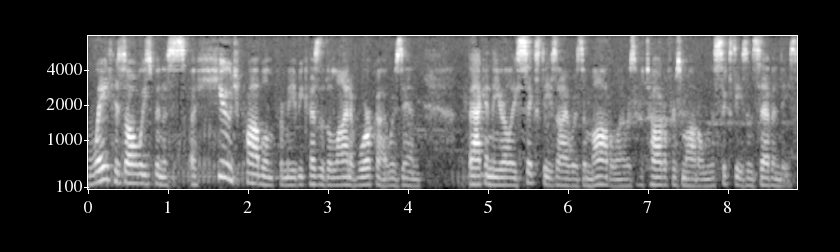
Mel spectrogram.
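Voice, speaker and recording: Against noticeable background noise, a woman with a very deep, low pitch talks at a very fast pace with ordinary pitch variation. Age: 70s. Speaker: former fashion model. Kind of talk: interview testimony. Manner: halting.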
